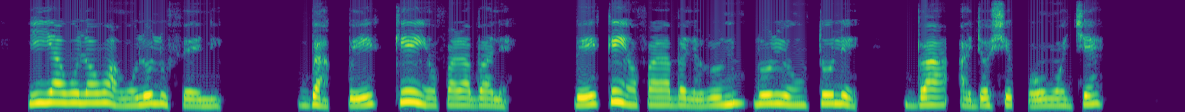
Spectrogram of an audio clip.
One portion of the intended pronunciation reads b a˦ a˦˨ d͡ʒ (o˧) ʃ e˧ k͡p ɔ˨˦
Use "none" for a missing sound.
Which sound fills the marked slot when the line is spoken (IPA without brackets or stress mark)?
ɔ˧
